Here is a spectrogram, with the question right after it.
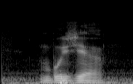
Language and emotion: Russian, neutral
